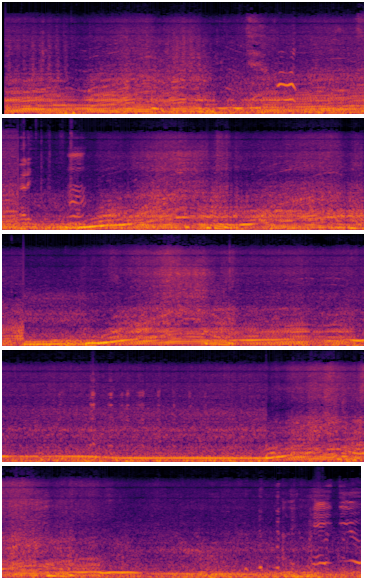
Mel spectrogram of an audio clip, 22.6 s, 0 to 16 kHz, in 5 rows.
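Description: Dodge Challenger Hellcat Redeye's supercharged 6.2-litre Hemi V8 accelerating hard, heard from inside the cabin. It climbs in pitch again and again as it pulls through the gears, then holds a steadier note for a few seconds before another climb.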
